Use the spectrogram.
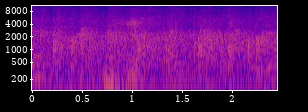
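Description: An audience applauds together, a dense, steady wash of clapping from many hands filling the room for a few seconds without any voices over it.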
